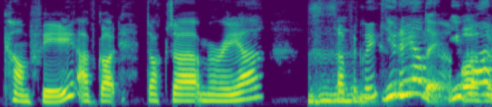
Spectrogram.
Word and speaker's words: Sophocles: Maria Sophocles.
